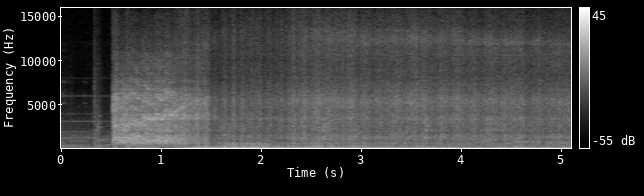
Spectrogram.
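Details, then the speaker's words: Audi S4 4.2 V8, restarted after work meant to cure its timing-chain rattle on startup: brief crank, catches and settles into a lumpy, throbbing idle with no chain rattle; owner suspects a misfire, maybe running on seven cylinders. "doesn't rattle so noisy v8 man it's lumpy"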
